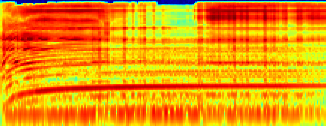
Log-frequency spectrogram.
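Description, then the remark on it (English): A tiny dentist drill spins up with a rising whine, then holds a steady, loud, high-pitched tone rich in harmonics for a few seconds, with no voices. “Dentist drills might make a loud sound, but they're tiny.”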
